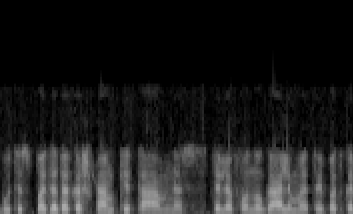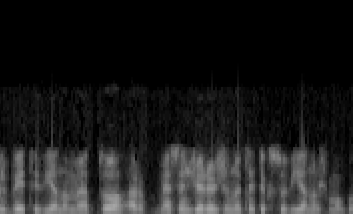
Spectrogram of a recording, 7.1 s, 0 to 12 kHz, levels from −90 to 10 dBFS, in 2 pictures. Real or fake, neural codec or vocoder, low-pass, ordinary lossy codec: real; none; 7.2 kHz; AAC, 32 kbps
